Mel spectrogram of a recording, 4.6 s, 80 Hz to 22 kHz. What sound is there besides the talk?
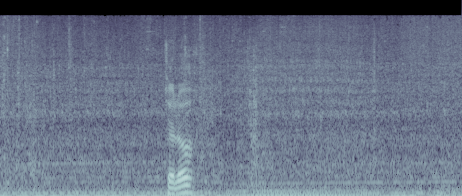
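Mahindra Thar 4x4 engine running off-road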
